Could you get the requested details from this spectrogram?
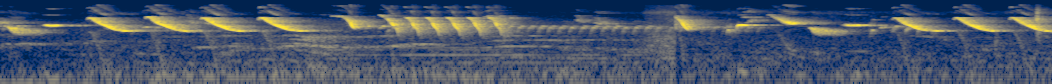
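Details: Black-throated canary song made of repeated high downslurred whistles, about four a second, broken by a fast metallic rattle and a buzzy trill in the middle, then the slurred notes resume.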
